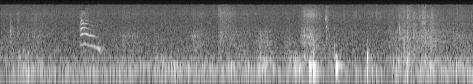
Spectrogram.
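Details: Bengal kitten meowing in her new home: a single sharp, high meow that slides downward, followed by rustling, soft knocks and handling noises indoors.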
